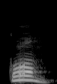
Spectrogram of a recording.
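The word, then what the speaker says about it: comb: युवकों पर ध्यान दें इसमें भी MS Word साइलेंट हम को बोलते हैं गलत है कॉम इतना बोलना है तो जैसे हम गंगा बोलते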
